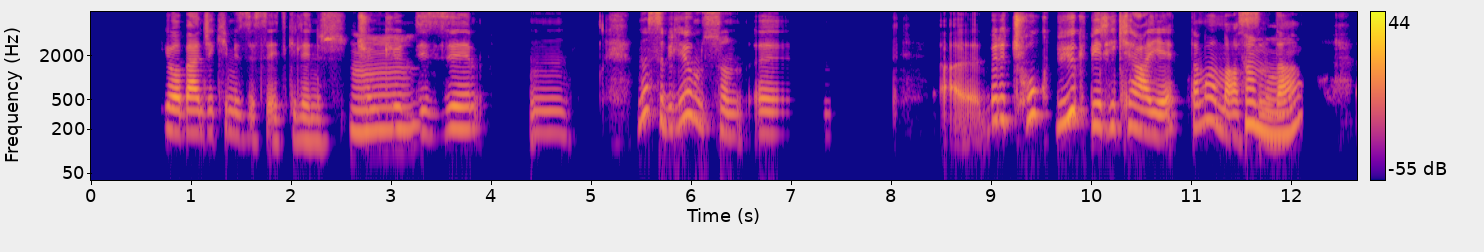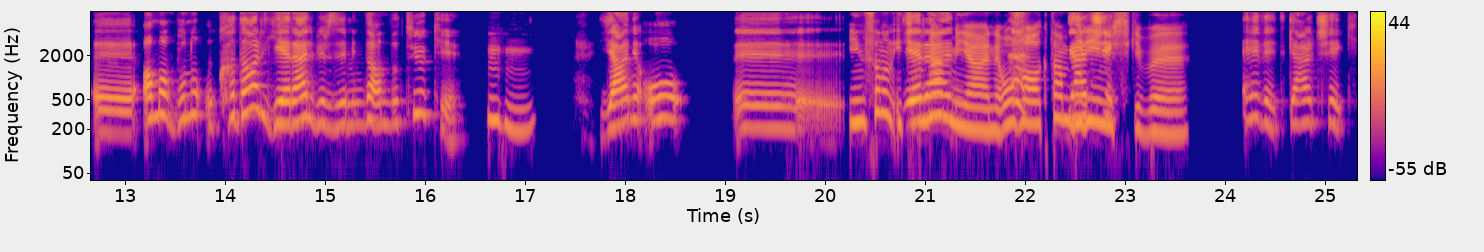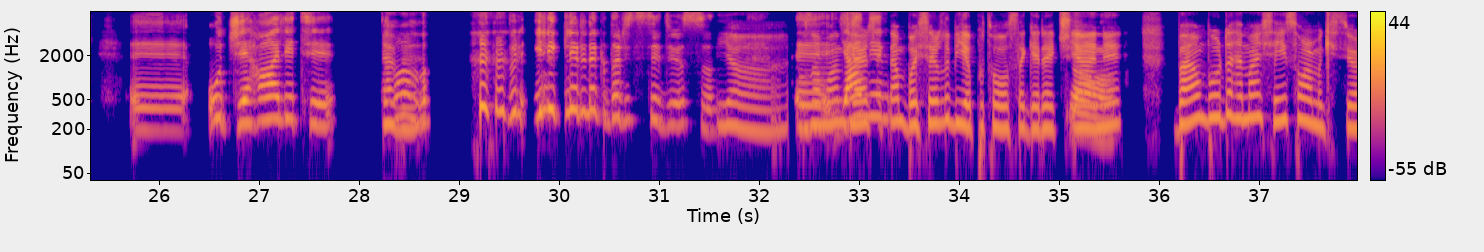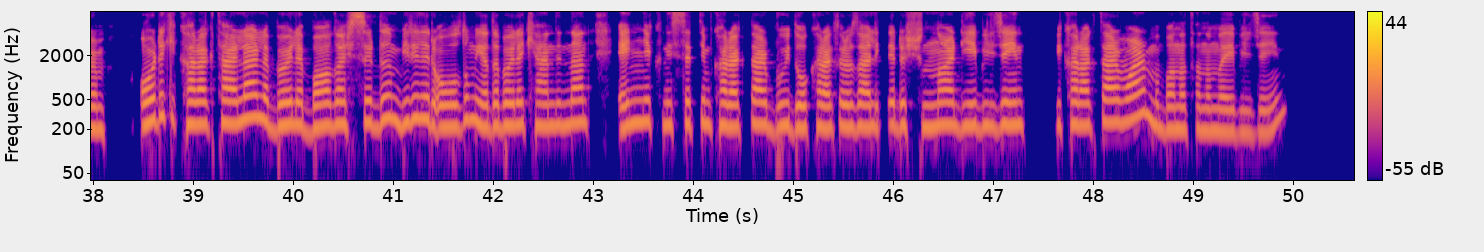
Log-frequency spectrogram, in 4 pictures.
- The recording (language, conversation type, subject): Turkish, podcast, En son hangi film ya da dizi sana ilham verdi, neden?
- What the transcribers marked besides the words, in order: other background noise; tapping; laughing while speaking: "Böyle, iliklerine kadar hissediyorsun"; chuckle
